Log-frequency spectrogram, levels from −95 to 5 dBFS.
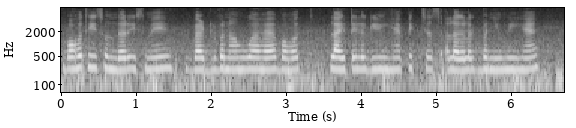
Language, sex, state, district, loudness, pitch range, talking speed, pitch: Hindi, female, Punjab, Pathankot, -16 LUFS, 230-240 Hz, 170 wpm, 235 Hz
